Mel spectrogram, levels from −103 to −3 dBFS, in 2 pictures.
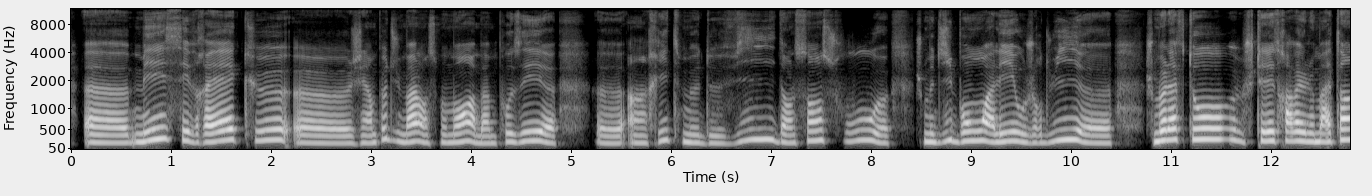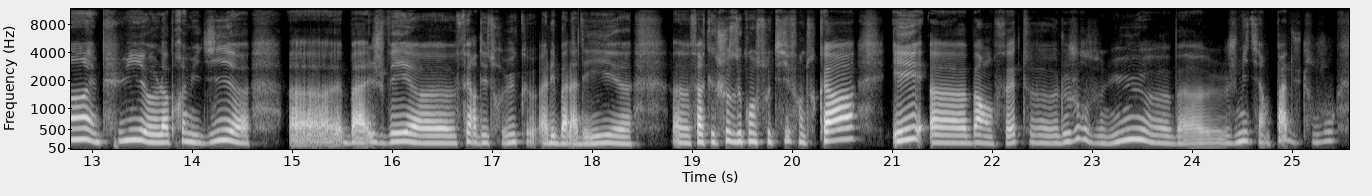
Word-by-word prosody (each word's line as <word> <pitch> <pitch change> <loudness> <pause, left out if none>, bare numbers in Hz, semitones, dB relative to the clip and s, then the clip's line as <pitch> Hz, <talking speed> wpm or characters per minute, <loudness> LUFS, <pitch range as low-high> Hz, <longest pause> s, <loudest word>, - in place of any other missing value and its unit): heu, 185 -1 +2
mais 235 +8 +3
c'est 255 -4 -2
vrai 210 +6 +4
que, 245 +2 -1
heu, 175 -2 0
j'ai 170 +2 -10
un 175 0 -3
peu 265 +8 -4
du 230 -4 -9
mal, 205 +2 +4
en 195 - -1
ce 170 - -18
moment, 195 +3 +2
à - - 0
m'imposer, 200 +6 -1
heu 180 - +1 0.4
heu, 170 -1 -3
un 180 0 -4
rythme 205 -2 -6
de 175 +1 -10
vie, 235 +11 -3
dans 195 -3 -2
le 180 - -7
sens 230 +5 -2
où 235 +1 -3
heu, 180 - -4 0.3
je - - -9
me 200 - +1
dis: 205 +5 -3
«Bon, 225 +2 +1
allez, 210 +1 +3
aujourd'hui, 205 +6 -1
heu, 175 -3 0 0.3
je 210 - -5
me 235 - +8
lève 255 +1 +5
tôt, 260 -2 +4
je 200 - -12
télétravaille 225 0 +4
le 205 - 0
matin 255 +6 +5
et 225 - -2
puis 230 +5 -2
heu, 190 -3 +2
l'après-midi, 195 +4 0
heu 190 - +1 0.4
heu, - - 0
bah, - - +2
je 190 -3 -7
vais, 210 +3 +2
heu, 175 -1 +3
faire 190 +3 -2
des 185 0 -5
trucs, 195 +3 -8
aller 175 - -2
balader, 165 0 -1 0.4
heu - - -2
heu, 180 -1 -1
faire 195 +3 +3
quelque 195 -1 -5
chose 225 +1 -1
de 205 - +2
constructif, 210 0 -5
en 195 - -3
tout - - -19
cas» 250 +5 +7 0.4
et 250 +6 +3
heu, 180 -1 +2
bah, 185 +1 +2
en 170 -1 -5
fait, 180 +4 -6
heu, 175 -1 -8
le 200 +4 -5
jour 255 +3 -7
venu, 210 +9 -3
heu, 180 -4 -6
bah, 90 - -6
heu, 90 0 -11
je 175 +3 -9
m'y 220 +1 -3
tiens 210 - -12
pas - - -2
du 195 -5 -17
tout, 210 +3 -15
200 Hz, 200 wpm, -25 LUFS, 180-230 Hz, 0.4 s, me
